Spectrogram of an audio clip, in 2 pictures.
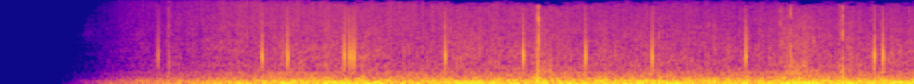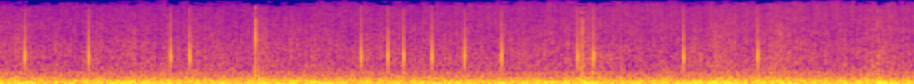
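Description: A vehicle's engine rumbles steadily as it drives along a road.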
